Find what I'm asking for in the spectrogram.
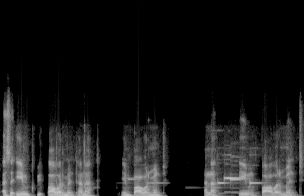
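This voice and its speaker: A man teaching a live class, dictating slowly, spelling words out letter by letter and often adding short checking questions. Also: mid-range voice, over music. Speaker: commerce teacher.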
